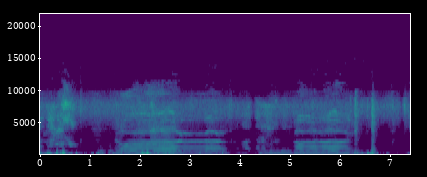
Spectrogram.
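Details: Cats in a real fight give two long, drawn-out, wavering yowls, each lasting well over a second and swelling then sagging in pitch, while people chatter and laugh nearby.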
